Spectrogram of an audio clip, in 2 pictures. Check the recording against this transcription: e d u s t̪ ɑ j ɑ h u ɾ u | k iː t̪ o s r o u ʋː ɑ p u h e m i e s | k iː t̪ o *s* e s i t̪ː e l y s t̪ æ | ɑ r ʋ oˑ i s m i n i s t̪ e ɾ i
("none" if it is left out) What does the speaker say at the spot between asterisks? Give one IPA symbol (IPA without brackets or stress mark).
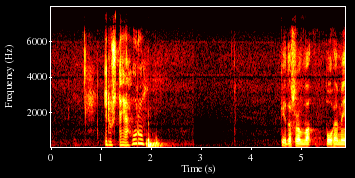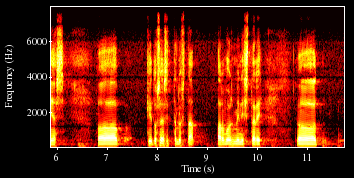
s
